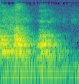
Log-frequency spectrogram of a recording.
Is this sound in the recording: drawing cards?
no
